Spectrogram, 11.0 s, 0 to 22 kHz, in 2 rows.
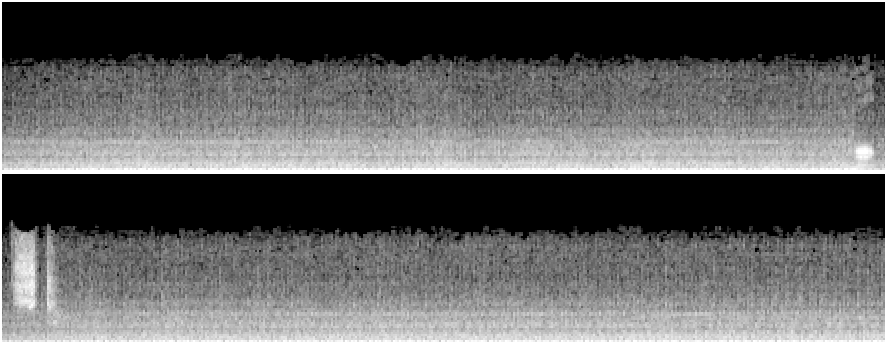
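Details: New Honda EU2200i Bluetooth generator, very first start, running while the app pairs: smooth constant drone with steady low hum and one brief small chirp; running evenly, normal idle.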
